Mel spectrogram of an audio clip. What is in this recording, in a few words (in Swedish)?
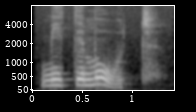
"mittemot", Swedish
